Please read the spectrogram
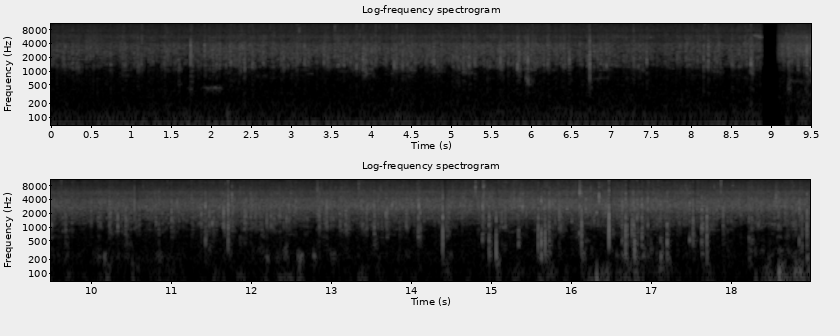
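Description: Steady rain falling on floodwater: a dense, even hiss of drops hitting the water surface. The sound cuts out for a moment about nine seconds in, and afterwards individual drops patter more distinctly.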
